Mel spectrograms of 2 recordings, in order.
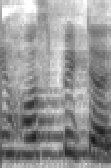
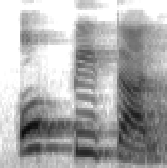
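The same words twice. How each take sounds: First: "hospital" the English way, with H and S sounded; English pronunciation. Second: "hospital" the French way, no H and no S; silent H. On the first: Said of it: "It can be hospital in Eng". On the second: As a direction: say "hospital" as French "ôpital", stressed at the end. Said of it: "don't pronounce H over here". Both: Shown as a demonstration.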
